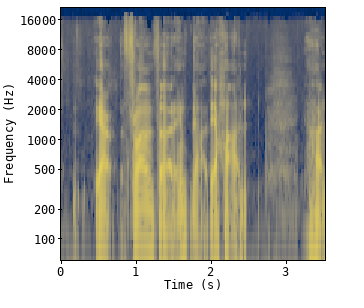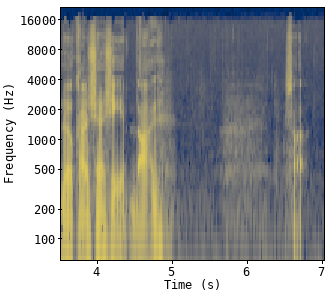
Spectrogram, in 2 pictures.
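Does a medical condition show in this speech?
Yes: cerebral palsy; uses wheelchair.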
